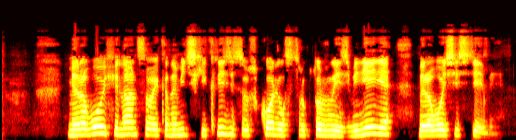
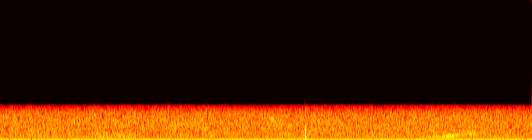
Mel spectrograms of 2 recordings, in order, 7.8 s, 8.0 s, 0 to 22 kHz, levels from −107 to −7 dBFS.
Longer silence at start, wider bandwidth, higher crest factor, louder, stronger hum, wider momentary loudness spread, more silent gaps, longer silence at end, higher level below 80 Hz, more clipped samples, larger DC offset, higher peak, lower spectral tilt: first, 1.05 s vs 0 s; first, 9.4 kHz vs 1 kHz; second, 16 dB vs 30 dB; first, -15 LUFS vs -41 LUFS; neither; first, 9 LU vs 6 LU; neither; first, 0.45 s vs 0 s; second, -64 dBFS vs -48 dBFS; neither; second, under 0.1% vs 0.8%; first, 0 dBFS vs -10 dBFS; about the same, -4 dB/octave vs -5 dB/octave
